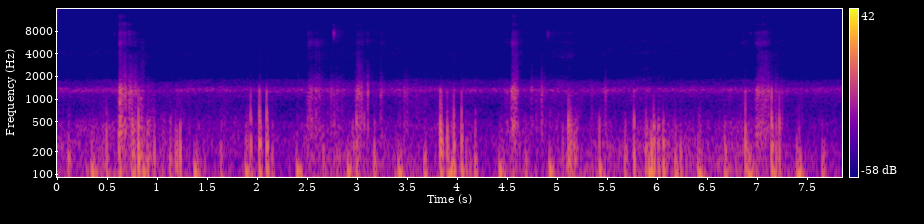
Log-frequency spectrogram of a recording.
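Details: Fast, regular low heart thumps around 120 a minute with breathing, rustling and a steady background hum, recorded on oneself after light crunches: rapid heartbeat after exercise.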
